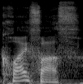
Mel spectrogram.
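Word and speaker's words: Qliphoth: inside of that Tower of Doom oh it's pronounced cliath now we know it's a tree that grows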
